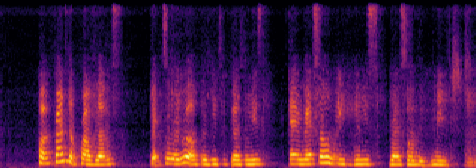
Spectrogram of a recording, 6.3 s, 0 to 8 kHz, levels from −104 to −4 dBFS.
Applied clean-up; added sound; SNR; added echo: neural mask model DeepFilterNet 3.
